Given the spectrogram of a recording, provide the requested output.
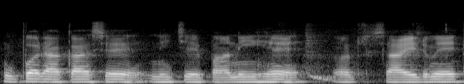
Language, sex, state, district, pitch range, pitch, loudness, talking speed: Hindi, male, Gujarat, Gandhinagar, 115-120 Hz, 120 Hz, -16 LUFS, 115 wpm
